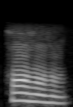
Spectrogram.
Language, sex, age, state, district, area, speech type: Bengali, male, 30-45, West Bengal, Nadia, rural, conversation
